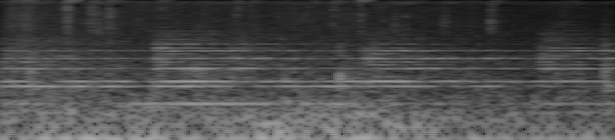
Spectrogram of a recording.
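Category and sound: signal or alarm, church bells ringing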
